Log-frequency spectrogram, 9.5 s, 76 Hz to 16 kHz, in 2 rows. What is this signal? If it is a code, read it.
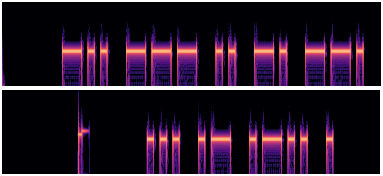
Morse code, heard as a keyed tone, about 15 wpm, 700 Hz. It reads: DOING SALE
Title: Sentences from Top 1400 Words - New Word Drill Alt - 15wpm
